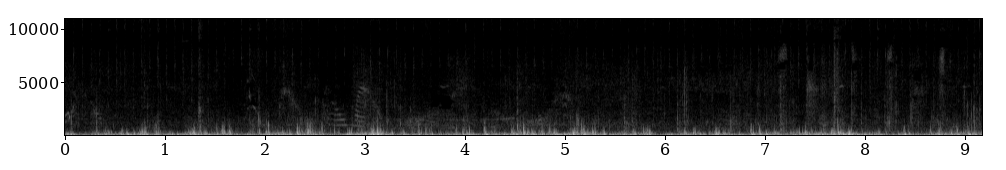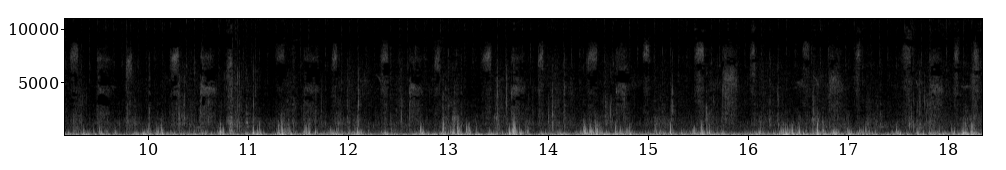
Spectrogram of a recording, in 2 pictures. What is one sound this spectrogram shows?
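Footsteps crunch steadily on a paved path.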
